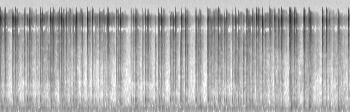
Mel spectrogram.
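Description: Long white acrylic nails tap and scratch near the front edge of a long, solid varnished wooden shelf ledge. Rapid, dense clicking taps with bright, crisp highs ring over a low, soft thump, mixed with light scraping, and each tap dies away almost instantly.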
